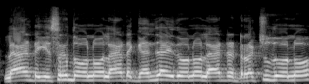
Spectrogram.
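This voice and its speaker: A man's voice: high voice, flat delivery, fast talker, smooth. A man talking as a political commentator in a satirical style.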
